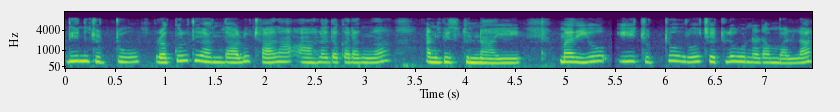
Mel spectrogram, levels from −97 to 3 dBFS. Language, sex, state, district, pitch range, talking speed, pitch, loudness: Telugu, female, Andhra Pradesh, Anantapur, 240-285 Hz, 110 wpm, 260 Hz, -15 LUFS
